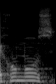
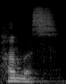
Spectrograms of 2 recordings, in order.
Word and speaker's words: hummus: it's through man it's she doesn't like when I say hummus she wants me to say it like Americans but they say who moves the way who moves is supposed to be said not hummus no okay so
